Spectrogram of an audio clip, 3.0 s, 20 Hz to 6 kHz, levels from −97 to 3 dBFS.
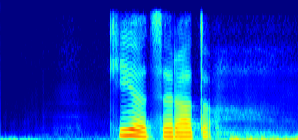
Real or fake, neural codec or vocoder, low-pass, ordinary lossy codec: fake; codec, 24 kHz, 1.2 kbps, DualCodec; 5.4 kHz; none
